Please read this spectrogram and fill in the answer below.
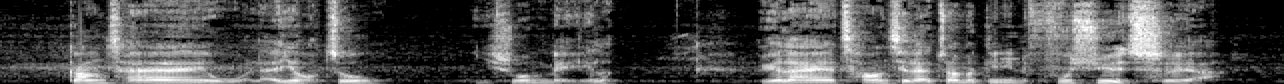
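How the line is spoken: Smiling teasing. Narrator (Chinese): 玉衡 笑眯眯的 说

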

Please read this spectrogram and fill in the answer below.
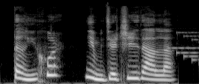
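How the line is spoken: Smiling. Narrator (Chinese): 白雪公主微笑着说

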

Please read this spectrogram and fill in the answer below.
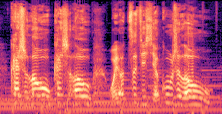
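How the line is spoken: Excited shouting. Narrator (Chinese): 小兔子兴奋地，它嚷嚷着

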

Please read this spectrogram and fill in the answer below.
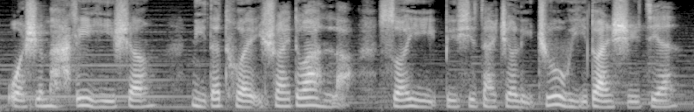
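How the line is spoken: Gentle reply. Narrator (Chinese): 一个温柔的声音回答道

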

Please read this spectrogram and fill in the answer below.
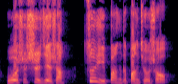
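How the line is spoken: Loud shout. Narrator (Chinese): 再一次大喊

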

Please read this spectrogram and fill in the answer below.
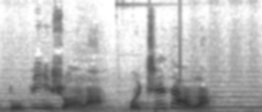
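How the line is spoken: Laughing. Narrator (Chinese): 凤姐因笑指道

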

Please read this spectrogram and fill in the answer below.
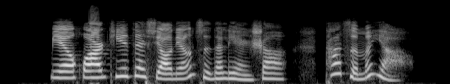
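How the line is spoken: Laughing. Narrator (Chinese): 福月笑道

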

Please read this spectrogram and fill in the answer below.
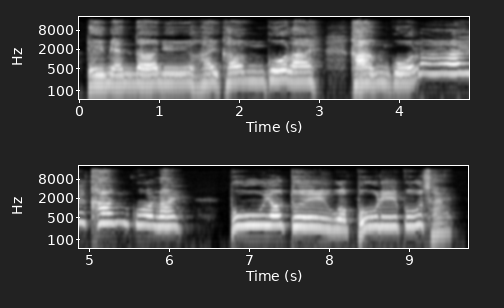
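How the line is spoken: Loud singing. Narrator (Chinese): 又大声的唱道

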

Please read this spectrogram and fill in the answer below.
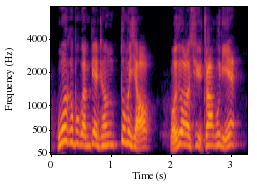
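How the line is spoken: Loud voice. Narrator (Chinese): 菲比高声说

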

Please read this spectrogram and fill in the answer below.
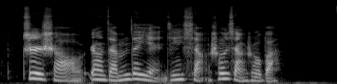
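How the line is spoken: Grumbling. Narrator (Chinese): 赞法德嘟囔道

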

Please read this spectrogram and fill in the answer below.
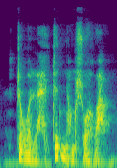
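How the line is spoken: Low voice. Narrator (Chinese): 陈布雷挨着他低声说道

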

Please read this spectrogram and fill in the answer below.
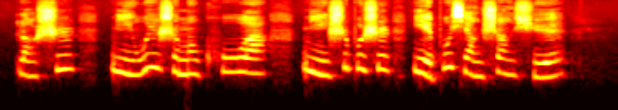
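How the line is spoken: Quiet question. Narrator (Chinese): 小苹果 小声的问

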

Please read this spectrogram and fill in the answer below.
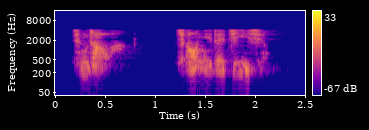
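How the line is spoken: Soft voice. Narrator (Chinese): 母亲小声说

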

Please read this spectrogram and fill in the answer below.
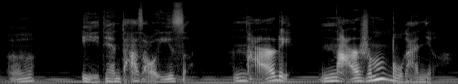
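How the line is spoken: Mumbling with full mouth. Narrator (Chinese): 他夹了个饺子塞进嘴里，咕哝的一说

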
